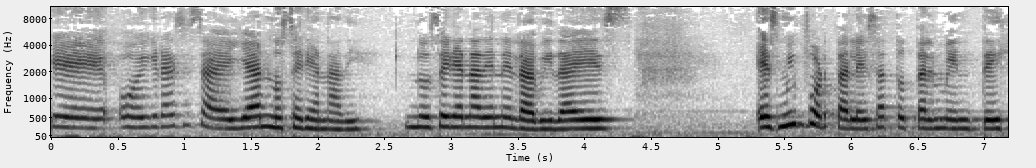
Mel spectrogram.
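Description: This woman has a high pitch and fairly even intonation. She speaks at a fairly slow pace. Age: 20s. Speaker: cosmetologist and spa therapist. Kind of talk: interview testimony. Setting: auditorium with audience. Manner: halting.

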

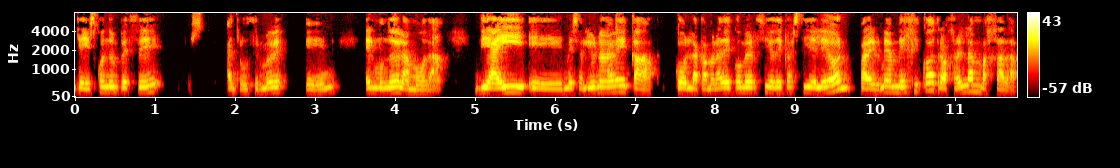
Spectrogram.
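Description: At a moderate pace, a woman talks in a plain, everyday voice with medium pitch and fairly even intonation. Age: 30s. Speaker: fashion brand founder. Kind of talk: interview.

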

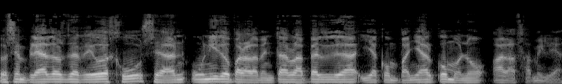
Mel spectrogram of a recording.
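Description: Fairly low in pitch, a man talks at a moderate pace with hardly any pauses. His intonation stays fairly even. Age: 50s. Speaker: radio host of a motorcycle show. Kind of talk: radio show monologue. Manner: hesitant with frequent fillers.

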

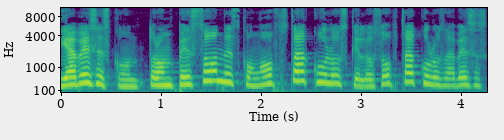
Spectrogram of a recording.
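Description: At a fairly slow pace, a woman with a high pitch speaks in very wide pitch swings. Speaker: community association leader. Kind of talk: interview. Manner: halting.

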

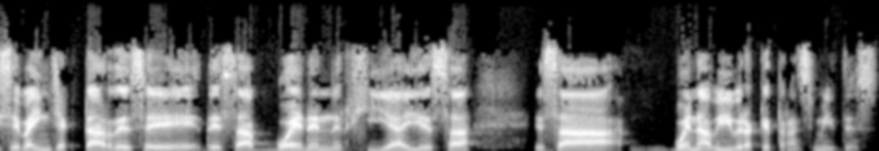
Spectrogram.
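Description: A man's unremarkable speaking voice at medium pitch, fairly slow, with fairly even intonation. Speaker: podcast host, business consultant. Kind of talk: interview.

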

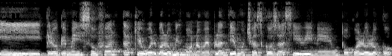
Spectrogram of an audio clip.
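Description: A woman with an ordinary speaking voice talks at a moderate pace, medium in pitch with fairly even intonation. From Colombia, Bogotá. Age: 20s. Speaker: immigrant sharing experience. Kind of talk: interview.

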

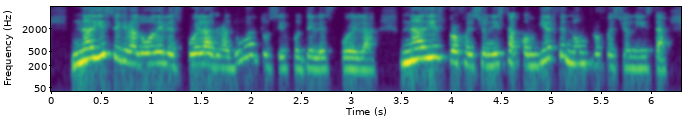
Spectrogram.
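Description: Her voice is somewhat breathy and fairly high for a woman. She sounds animated, and her pitch swings very widely. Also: fairly quick pace, hardly any pauses. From Mexico, Nayarit. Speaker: business coach. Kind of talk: motivational talk.

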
